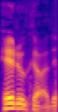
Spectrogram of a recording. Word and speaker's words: Heruka: Heruka, they're called Heruka. Like how I always think of Hercules myself. Oh, I say here, yes, cognate with Hercules.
